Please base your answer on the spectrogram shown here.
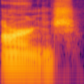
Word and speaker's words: orange: So Lois, you call it orange, orange, orange, like kind of like one syllable, orange.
